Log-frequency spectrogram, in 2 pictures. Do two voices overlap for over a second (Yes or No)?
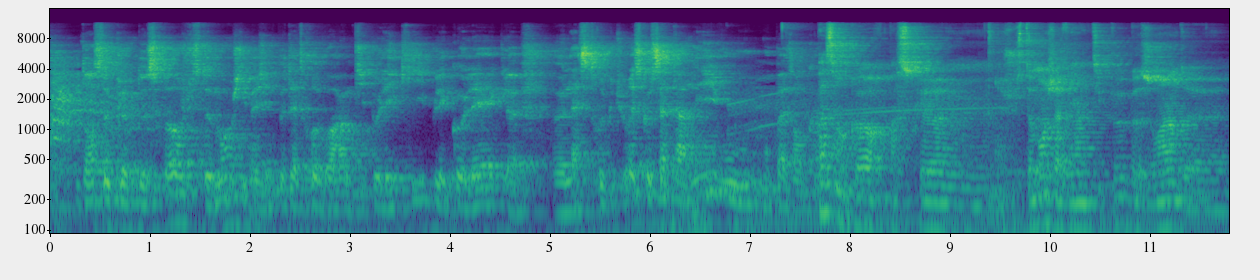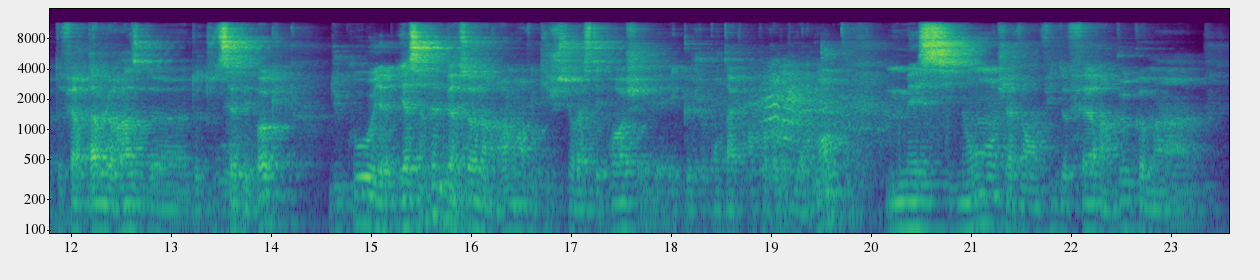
No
